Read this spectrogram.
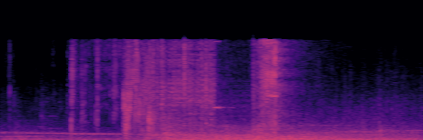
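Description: Electrical sparks crackle and buzz in a sudden burst.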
